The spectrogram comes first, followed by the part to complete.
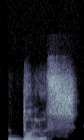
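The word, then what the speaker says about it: δοῦλος: Grego é a mesma Duos se escreve douros do u l o s mas se pronuncia Duos então a palavra escravo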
